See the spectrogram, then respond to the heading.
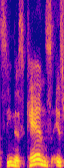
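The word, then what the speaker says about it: Cannes: Cans is pronounced con as an ex-con.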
